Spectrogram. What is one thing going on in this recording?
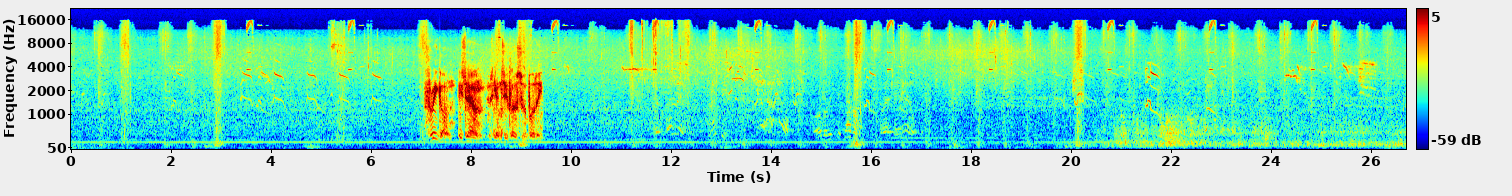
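Footsteps scuff and tap on a roof.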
